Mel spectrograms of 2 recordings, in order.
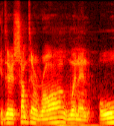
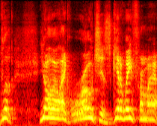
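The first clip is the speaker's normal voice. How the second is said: put-on shrill, very high, loud, furious screaming; 11 semitones higher, 6 dB louder than usual. Retelling his dad yelling off the balcony, the speaker imitates the screaming. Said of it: "he's screaming off the balcony".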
